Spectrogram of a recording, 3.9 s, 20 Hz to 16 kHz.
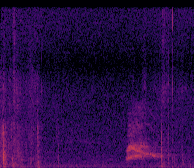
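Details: A red fox, loud, calling for its pups at about 1:47 in the morning after some 20 minutes of calling while running up and down a hill, gives a single drawn-out, slightly falling contact cry.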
